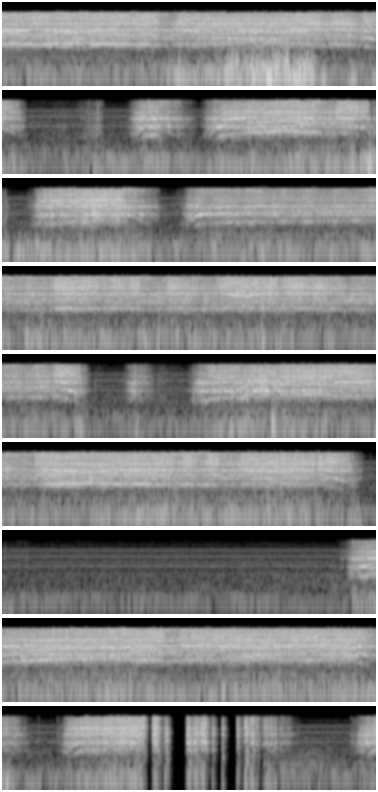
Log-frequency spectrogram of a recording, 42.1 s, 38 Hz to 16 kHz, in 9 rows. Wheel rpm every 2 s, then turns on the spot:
190, 180, 30, 110, 110, 100, 190, 200, 200, 110, 100, 200, 200, 120, 0, 0, 140, 200, 110, 130, 80.
4-6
